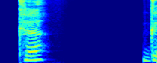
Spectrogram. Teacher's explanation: To produce these two sounds, the back of the tongue presses up against the back of the mouth and then releases.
